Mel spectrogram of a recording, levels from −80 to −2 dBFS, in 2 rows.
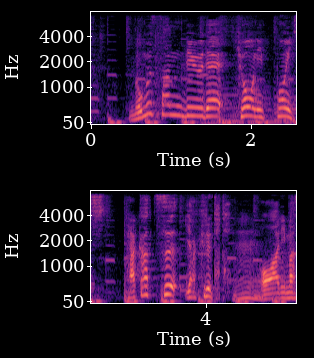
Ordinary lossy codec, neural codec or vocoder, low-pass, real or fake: AAC, 32 kbps; none; 7.2 kHz; real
